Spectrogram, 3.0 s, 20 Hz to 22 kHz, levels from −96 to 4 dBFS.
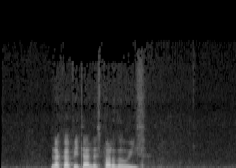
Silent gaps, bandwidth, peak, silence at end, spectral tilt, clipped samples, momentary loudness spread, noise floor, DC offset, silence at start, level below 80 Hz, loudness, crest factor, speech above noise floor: none; 15.5 kHz; -12 dBFS; 1.15 s; -7.5 dB/octave; under 0.1%; 12 LU; -63 dBFS; under 0.1%; 0.65 s; -58 dBFS; -30 LUFS; 20 dB; 34 dB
